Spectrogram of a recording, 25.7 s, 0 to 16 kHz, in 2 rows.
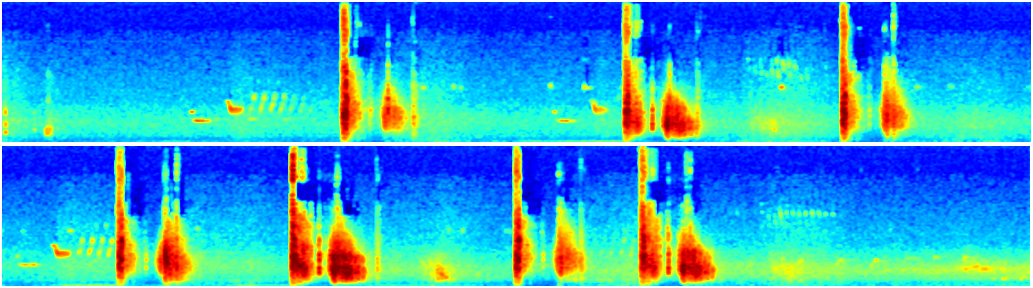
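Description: A .22 caliber rifle firing white super tracer rounds outdoors, about a dozen sharp cracks spaced irregularly a second or few apart, each a crisp snap with a short echo against a quiet background.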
